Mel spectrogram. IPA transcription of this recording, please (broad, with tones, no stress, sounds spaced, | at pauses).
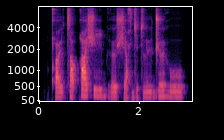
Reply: qʼ yː˩ l t͡s ɑ˧ ʔ q ɛ˥ ʃ iː˥ bʱ ø˧ ʃ ɛː˩ ħ d͡z y˩ t͡s l yː˧ d͡ʒ øː˥ ɦ uː˧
